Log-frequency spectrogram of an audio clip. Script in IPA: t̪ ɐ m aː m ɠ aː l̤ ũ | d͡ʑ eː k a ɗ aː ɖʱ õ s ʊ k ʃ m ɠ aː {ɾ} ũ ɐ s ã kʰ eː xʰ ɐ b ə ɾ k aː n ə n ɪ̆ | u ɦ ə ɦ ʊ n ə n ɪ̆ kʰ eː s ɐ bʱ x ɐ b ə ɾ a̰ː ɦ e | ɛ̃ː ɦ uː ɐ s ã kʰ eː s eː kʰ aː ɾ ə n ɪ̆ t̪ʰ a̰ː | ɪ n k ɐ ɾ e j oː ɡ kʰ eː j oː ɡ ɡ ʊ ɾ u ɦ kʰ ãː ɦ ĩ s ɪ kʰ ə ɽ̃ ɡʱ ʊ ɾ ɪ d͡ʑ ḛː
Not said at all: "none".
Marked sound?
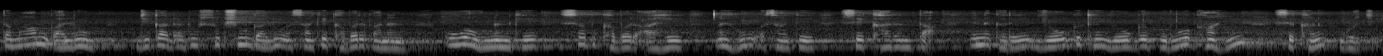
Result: l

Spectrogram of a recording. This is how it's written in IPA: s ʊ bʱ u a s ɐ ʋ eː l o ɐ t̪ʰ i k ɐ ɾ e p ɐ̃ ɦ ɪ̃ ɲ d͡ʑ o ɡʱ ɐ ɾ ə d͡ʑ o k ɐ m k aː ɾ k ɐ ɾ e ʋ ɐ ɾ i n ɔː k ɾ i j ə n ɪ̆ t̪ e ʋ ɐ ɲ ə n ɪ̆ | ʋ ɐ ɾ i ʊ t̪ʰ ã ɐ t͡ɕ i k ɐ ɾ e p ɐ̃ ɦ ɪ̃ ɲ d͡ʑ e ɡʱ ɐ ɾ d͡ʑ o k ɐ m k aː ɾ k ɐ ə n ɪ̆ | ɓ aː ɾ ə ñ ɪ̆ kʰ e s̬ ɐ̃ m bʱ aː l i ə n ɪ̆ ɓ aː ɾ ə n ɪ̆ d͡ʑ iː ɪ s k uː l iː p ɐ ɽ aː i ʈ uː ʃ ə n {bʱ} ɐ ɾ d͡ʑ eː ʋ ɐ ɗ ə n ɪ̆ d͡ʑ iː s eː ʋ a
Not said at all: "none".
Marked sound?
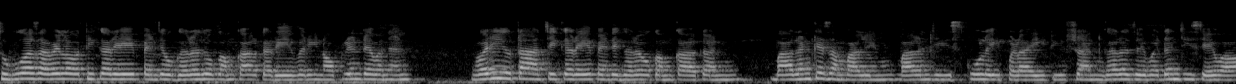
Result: ɡʱ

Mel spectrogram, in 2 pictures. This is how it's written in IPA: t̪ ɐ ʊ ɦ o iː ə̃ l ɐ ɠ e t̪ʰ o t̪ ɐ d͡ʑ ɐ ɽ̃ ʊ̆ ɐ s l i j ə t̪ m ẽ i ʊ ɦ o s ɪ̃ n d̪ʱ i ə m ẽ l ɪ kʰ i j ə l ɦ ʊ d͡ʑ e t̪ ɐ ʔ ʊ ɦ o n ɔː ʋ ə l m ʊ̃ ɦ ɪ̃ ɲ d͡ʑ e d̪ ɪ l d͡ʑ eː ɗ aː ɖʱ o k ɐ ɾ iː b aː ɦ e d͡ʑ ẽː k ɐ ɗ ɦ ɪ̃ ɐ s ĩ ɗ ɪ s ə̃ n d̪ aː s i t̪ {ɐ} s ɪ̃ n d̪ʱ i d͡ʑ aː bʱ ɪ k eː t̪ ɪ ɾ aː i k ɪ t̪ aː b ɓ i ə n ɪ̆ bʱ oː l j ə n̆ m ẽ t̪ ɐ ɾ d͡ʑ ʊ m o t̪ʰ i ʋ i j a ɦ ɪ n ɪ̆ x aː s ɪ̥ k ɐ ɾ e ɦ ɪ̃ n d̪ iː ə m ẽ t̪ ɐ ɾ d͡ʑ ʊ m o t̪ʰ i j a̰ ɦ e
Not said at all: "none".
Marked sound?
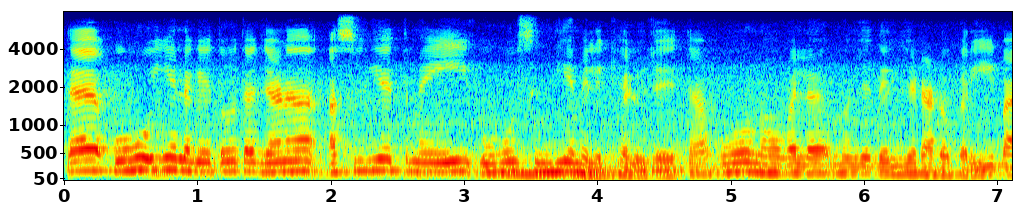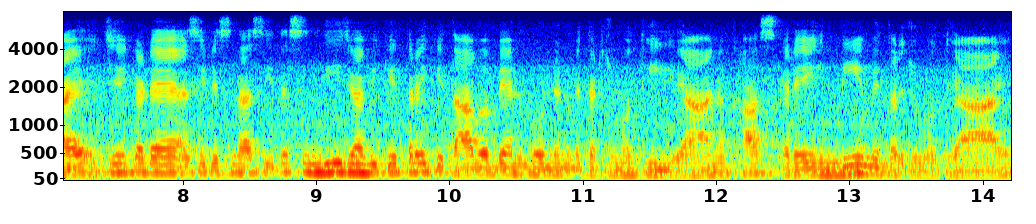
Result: ɐ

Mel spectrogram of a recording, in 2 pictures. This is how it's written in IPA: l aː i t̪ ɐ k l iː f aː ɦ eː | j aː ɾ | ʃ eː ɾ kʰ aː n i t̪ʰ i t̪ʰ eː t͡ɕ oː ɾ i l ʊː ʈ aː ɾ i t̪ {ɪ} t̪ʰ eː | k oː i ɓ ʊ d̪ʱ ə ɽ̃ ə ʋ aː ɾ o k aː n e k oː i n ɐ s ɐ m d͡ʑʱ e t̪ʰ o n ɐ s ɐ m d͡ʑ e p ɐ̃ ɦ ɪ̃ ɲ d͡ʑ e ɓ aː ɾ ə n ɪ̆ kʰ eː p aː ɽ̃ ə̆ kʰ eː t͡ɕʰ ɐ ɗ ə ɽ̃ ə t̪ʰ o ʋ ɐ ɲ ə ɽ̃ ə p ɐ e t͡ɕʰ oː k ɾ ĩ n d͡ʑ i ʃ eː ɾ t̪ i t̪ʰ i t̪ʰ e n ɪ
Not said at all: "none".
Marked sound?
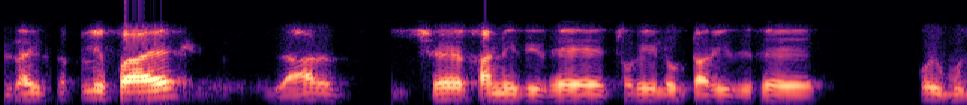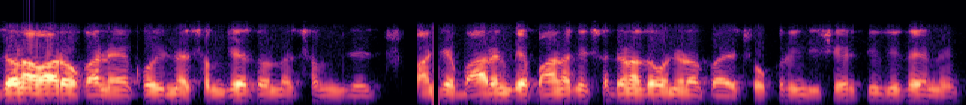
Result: i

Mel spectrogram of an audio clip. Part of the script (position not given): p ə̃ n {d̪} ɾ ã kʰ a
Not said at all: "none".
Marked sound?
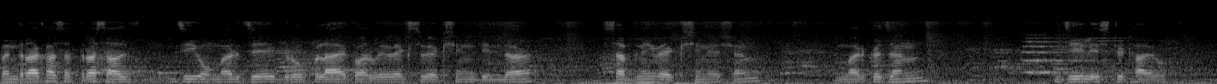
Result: d̪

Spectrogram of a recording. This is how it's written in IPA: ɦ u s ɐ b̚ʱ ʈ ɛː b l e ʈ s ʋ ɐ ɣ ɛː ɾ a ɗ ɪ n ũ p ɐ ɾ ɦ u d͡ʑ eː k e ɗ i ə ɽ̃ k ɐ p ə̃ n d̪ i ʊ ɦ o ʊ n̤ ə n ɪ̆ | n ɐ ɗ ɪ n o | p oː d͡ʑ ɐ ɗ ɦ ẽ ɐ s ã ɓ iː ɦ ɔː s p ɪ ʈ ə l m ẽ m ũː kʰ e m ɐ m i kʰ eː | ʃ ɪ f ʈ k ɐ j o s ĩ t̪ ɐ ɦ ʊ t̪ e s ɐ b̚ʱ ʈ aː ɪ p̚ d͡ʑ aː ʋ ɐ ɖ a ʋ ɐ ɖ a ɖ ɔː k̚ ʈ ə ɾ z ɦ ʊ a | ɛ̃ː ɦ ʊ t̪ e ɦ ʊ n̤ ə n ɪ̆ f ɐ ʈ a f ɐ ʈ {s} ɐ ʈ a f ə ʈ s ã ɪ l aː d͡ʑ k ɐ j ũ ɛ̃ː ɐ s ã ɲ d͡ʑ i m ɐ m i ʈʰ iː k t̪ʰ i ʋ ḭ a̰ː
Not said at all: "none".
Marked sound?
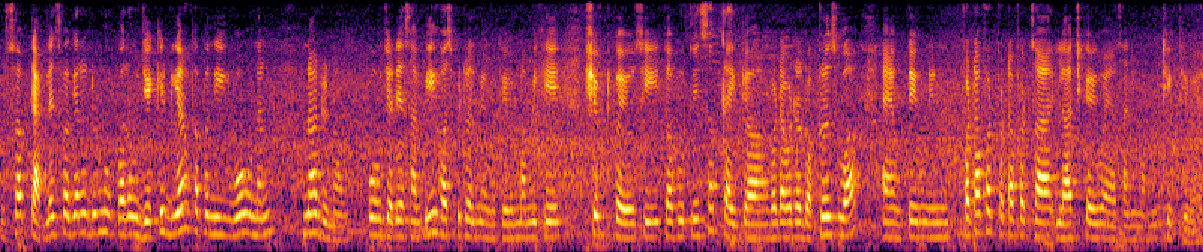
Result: f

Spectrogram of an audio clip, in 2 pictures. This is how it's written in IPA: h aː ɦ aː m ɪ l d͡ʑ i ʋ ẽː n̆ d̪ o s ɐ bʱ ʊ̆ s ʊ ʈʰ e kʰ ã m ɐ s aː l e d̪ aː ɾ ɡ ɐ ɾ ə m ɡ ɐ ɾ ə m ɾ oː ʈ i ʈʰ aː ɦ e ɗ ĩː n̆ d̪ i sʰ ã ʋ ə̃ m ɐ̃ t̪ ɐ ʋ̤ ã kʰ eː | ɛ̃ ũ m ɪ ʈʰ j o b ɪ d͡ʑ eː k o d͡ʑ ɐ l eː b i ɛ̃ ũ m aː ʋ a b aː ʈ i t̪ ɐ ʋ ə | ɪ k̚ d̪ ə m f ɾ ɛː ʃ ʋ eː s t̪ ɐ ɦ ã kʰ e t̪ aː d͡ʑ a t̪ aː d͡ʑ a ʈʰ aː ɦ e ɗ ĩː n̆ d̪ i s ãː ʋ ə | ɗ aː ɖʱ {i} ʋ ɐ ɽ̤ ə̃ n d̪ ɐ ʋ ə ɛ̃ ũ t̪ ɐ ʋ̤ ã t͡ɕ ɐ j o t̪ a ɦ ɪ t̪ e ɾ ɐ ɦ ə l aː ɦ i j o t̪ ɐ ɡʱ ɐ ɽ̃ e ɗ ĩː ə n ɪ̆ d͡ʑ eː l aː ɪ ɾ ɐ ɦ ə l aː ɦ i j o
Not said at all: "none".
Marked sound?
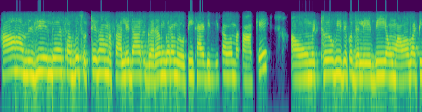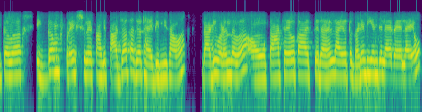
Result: i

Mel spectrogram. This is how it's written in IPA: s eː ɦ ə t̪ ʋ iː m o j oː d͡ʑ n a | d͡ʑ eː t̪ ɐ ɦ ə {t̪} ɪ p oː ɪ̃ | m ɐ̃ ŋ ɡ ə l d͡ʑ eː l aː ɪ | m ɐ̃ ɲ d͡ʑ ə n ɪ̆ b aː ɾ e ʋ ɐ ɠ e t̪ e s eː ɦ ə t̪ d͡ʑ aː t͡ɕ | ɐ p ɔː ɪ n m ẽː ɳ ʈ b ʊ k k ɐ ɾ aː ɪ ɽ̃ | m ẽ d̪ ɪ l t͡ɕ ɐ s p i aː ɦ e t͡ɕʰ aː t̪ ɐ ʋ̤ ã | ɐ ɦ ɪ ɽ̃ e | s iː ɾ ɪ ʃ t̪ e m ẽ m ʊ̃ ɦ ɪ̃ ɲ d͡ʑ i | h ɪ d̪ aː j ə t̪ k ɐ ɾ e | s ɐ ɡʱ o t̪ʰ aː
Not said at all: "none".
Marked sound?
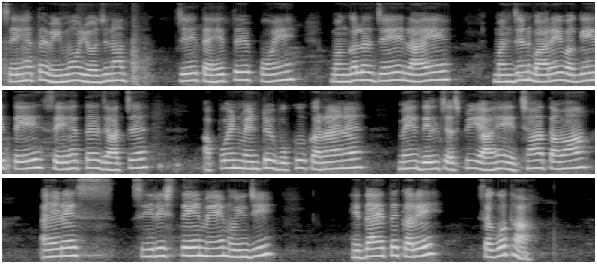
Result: t̪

